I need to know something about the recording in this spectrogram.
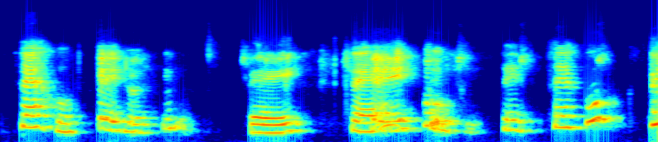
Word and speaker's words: Fehu: It's a hard F noise, like fee, fi, fo, fo. And it's, how do you pronounce it? Feo. Fehu, Fehu.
